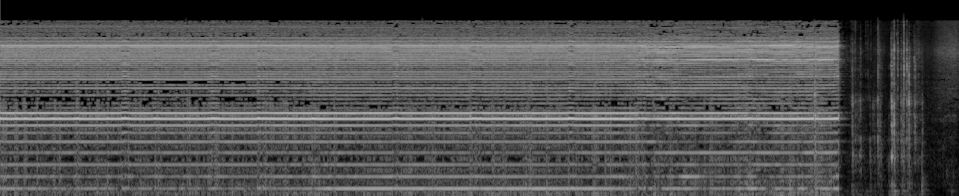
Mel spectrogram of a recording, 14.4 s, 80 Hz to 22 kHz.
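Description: Simplex 4051 24-volt DC fire alarm horn sounding, set off from a pull station: one loud, steady, buzzing blare that cuts off suddenly near the end, followed by a few clicks.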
